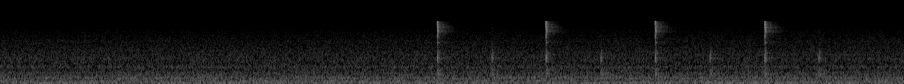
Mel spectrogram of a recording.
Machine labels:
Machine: valve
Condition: normal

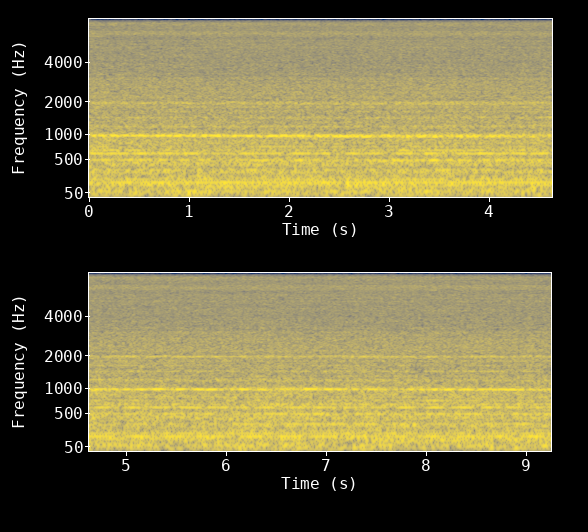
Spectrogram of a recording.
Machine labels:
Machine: fan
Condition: normal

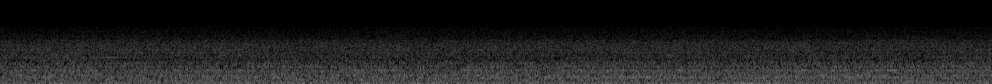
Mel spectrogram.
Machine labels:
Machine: fan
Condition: normal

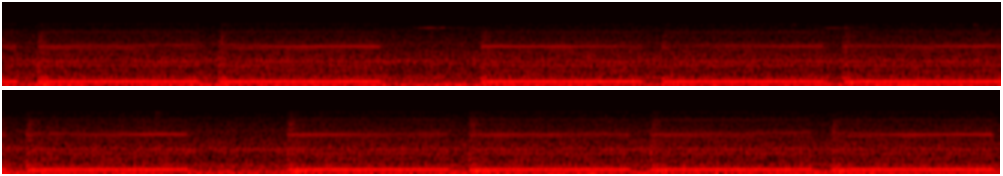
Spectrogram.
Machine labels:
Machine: slide rail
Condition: normal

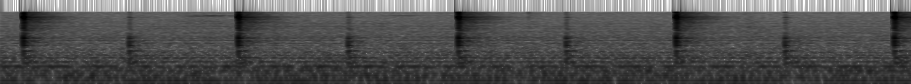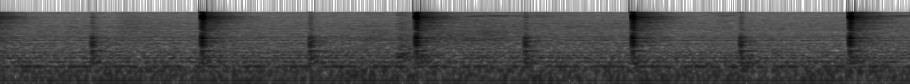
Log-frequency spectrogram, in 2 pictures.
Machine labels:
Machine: valve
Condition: normal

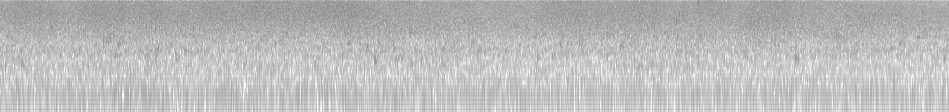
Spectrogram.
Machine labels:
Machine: pump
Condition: normal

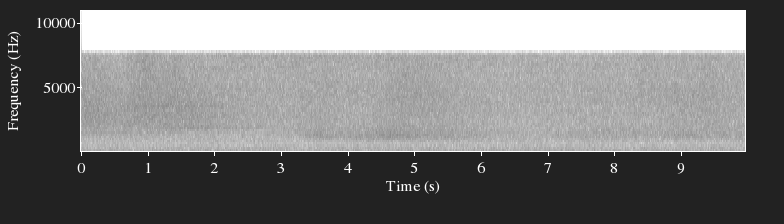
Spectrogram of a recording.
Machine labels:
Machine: slide rail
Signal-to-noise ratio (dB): -6 dB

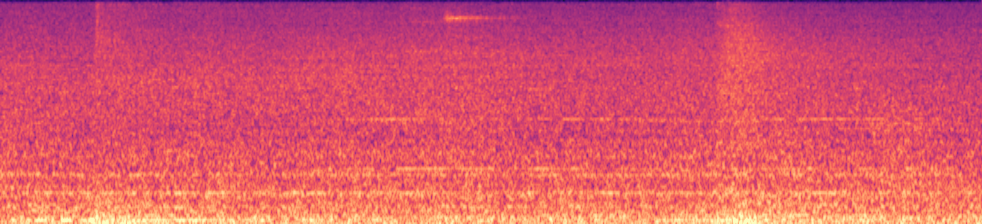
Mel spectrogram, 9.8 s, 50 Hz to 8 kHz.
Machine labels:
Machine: fan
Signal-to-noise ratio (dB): -6 dB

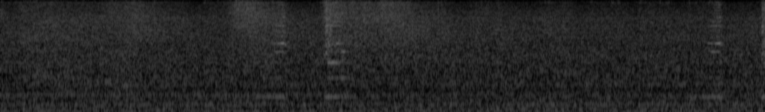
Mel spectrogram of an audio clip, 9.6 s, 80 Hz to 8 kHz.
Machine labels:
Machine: slide rail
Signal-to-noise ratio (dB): -6 dB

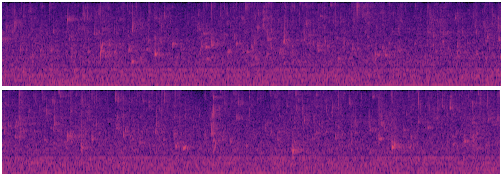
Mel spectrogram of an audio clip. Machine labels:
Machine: pump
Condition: abnormal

